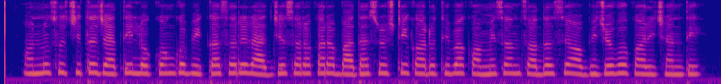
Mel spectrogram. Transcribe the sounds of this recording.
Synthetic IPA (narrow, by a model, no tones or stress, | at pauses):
ɔnusut͡ʃit̪ɔd͡ʒat̪ilokɔŋkɔbikasɔɾeɾad͡ʒjɔsɔɾɔkaɾɔbad̪ʱasɾusʈikɔɾut̪ʰibakɔmisɔnɔsɔd̪ɔsjɔːbʱid͡ʒoɡɔkɔɾit͡ʃʰɔnt̪i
